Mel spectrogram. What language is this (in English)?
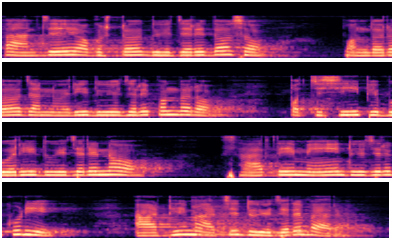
Odia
